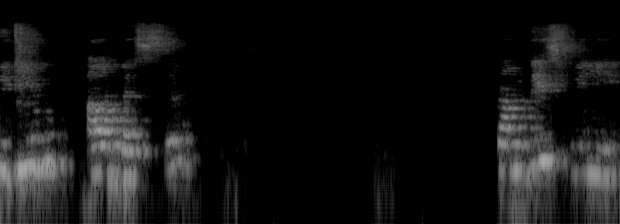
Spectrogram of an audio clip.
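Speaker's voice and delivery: shaky, trembling, wavering voice. A student finishes presenting to the class after being asked to speak louder: shaky voice. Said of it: "your voice is shaky".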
